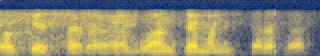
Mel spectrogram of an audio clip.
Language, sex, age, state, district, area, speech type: Telugu, male, 45-60, Andhra Pradesh, Kadapa, rural, conversation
